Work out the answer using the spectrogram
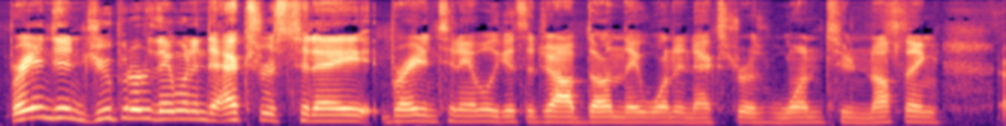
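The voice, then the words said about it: Congested, rough-sounding voice. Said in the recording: “my sinuses are killing me ... my voice is going to be a little bit crazy. Not sounding too good today.”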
